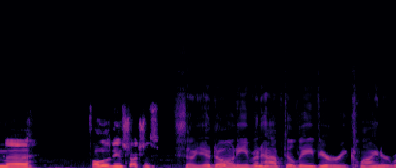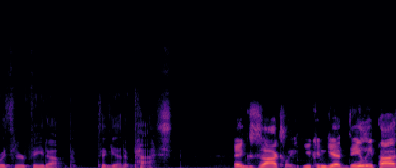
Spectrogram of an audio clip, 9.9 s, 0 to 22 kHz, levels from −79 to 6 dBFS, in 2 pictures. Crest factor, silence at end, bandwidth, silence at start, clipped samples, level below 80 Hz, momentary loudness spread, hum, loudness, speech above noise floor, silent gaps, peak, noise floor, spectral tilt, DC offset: 18 dB; 0 s; 10.5 kHz; 0 s; under 0.1%; -66 dBFS; 16 LU; none; -30 LUFS; 40 dB; none; -10 dBFS; -69 dBFS; -5.5 dB/octave; under 0.1%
